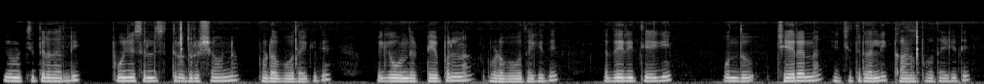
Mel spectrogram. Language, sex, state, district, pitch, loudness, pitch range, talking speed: Kannada, male, Karnataka, Koppal, 155 Hz, -20 LUFS, 145-165 Hz, 115 wpm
